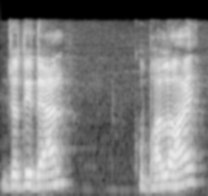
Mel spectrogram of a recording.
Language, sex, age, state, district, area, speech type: Bengali, male, 60+, West Bengal, South 24 Parganas, rural, spontaneous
